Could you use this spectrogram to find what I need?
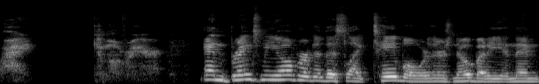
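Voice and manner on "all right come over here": hushed, secretive whisper, barely voiced. Retelling a bank worker pulling them aside: imitating a whisper. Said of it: "she starts whispering".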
